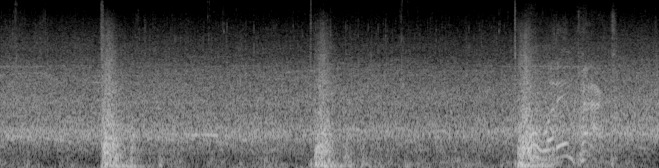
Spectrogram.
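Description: Heavy blows thud on a body.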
